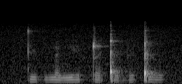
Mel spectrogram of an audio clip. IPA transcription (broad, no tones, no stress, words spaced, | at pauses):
tybnæ niθʈæǃøb øǃu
